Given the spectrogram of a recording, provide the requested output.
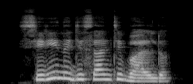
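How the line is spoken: Plain. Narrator (Russian): сказала Серина

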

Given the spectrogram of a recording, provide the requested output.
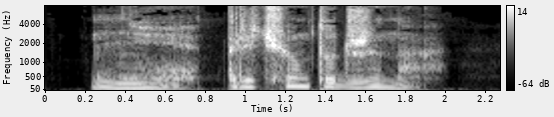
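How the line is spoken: Heavy sigh. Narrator (Russian): Игорь тяжело вздохнул

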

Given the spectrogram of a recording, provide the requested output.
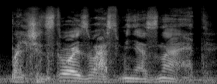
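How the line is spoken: Creaky voice. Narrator (Russian): проскрипела она

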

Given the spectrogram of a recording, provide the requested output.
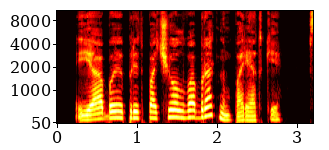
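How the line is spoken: Plain. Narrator (Russian): сказал я

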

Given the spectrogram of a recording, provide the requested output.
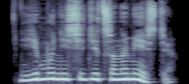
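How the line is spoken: Proud sighing remark. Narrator (Russian): не без гордости произнесла, вздохнув Винга

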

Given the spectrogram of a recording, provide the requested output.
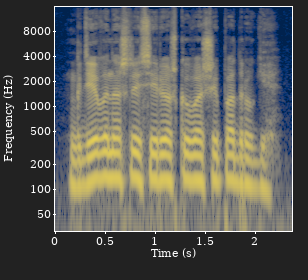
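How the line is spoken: Plain. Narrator (Russian): спросил он

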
